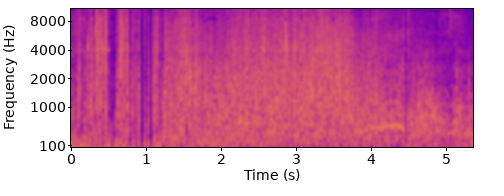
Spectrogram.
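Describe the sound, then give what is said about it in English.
Strong storm wind at two in the morning, a loud continuous roar with rough buffeting against the microphone, unbroken for the whole stretch. “2 o'clock in the morning. And it is storming wind. And all this here done blew up. Man, I hope this wind don't blow me off.”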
